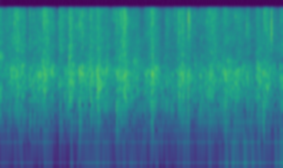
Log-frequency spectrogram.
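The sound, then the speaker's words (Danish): Audience applause for a three-person panel being welcomed: steady, dense clapping that holds at an even level for about three seconds without voices. “Velkommen til. Giv dem en kæmpe hånd.”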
